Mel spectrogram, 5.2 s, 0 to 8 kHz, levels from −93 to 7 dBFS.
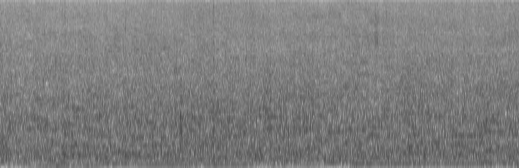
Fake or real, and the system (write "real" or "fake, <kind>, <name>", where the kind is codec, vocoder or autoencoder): fake, codec, SNAC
